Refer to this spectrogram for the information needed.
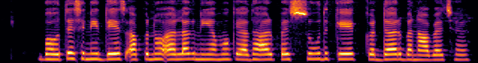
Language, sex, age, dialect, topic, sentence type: Maithili, female, 18-24, Angika, banking, statement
